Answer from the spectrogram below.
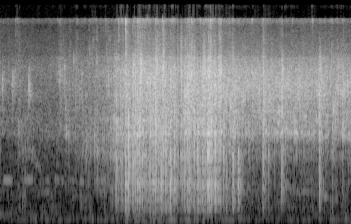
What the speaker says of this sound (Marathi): हा कढीपत्ता टाकलेला आहे आणि लगेच तेल खूप जोरात होतं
